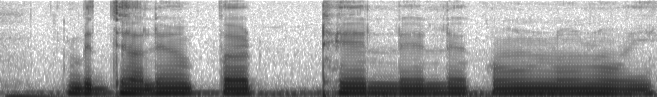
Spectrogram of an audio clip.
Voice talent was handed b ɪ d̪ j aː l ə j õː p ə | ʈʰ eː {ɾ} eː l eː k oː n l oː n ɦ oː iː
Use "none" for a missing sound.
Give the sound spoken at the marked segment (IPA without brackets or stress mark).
l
